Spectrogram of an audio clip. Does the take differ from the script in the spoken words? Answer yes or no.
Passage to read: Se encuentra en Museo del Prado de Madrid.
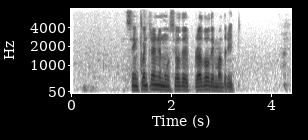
no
